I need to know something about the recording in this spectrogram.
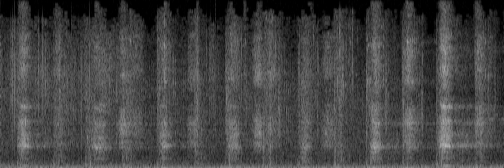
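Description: Footsteps crunch on rock at an even pace.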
